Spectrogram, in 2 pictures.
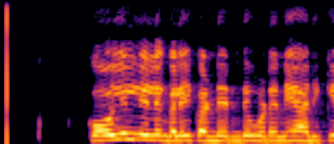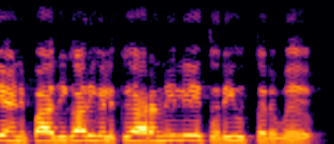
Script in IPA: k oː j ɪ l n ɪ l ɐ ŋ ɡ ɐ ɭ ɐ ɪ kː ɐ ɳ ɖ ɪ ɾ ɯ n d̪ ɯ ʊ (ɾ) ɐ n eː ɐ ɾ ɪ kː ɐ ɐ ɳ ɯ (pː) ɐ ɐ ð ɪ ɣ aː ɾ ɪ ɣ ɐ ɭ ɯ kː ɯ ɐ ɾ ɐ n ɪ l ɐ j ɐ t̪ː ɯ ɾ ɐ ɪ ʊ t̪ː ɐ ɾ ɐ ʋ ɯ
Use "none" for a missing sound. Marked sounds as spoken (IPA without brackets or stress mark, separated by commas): ɽ, pː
